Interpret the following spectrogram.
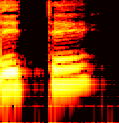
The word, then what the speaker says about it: étaient: étions, vous étiez, ils étaient, elles étaient. Alright, so exactly the same rule. Remember, final S, here, here, final T, and then here, E-N-T, you don't pronounce them.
